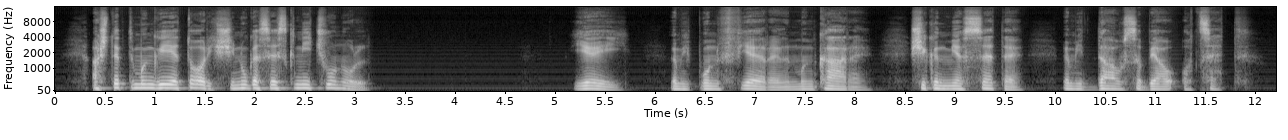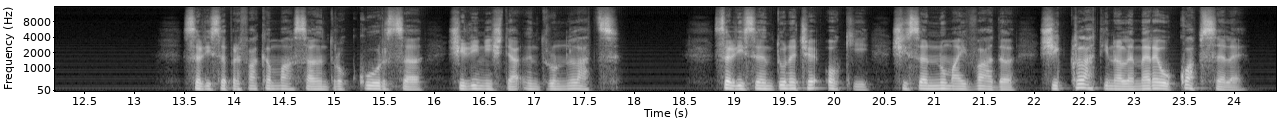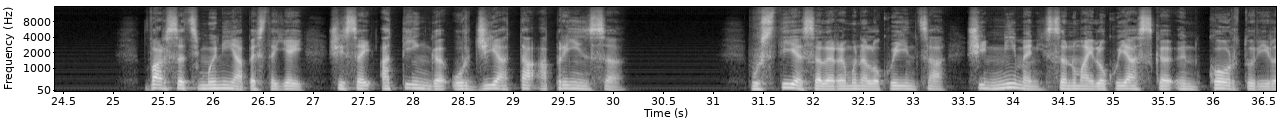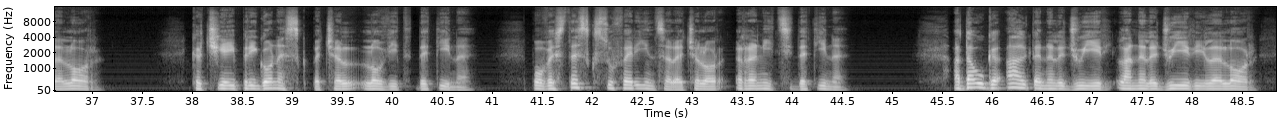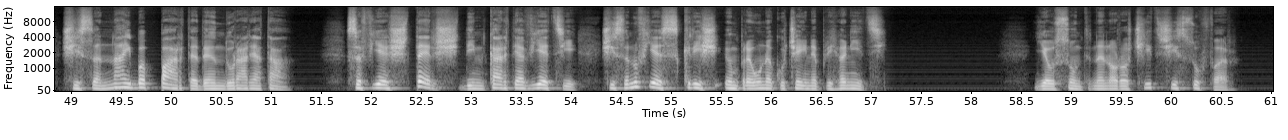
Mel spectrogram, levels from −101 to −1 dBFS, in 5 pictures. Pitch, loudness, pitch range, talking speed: 125 Hz, -21 LUFS, 115-140 Hz, 115 wpm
